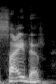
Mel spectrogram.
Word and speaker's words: CIDR: as a cider notation or cidr which generally pronounces cider cider notation the full form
